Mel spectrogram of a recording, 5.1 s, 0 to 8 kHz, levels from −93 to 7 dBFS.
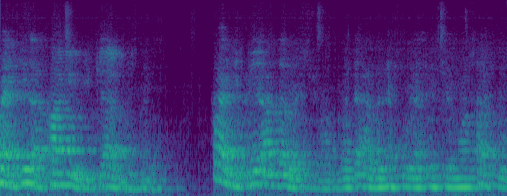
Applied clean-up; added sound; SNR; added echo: neural separator model SepFormer DNS4.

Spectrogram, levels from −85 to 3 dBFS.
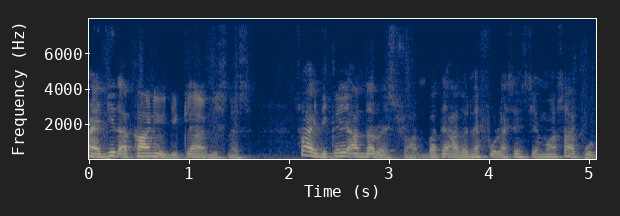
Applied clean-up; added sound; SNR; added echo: none; none; none; none.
